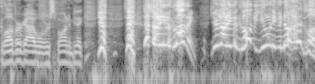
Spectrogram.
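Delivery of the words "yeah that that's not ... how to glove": very high, shrill, loud, frantic, outraged ranting. Retelling an online argument, imitating someone freaking out. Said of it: "And is freaking the fuck out".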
